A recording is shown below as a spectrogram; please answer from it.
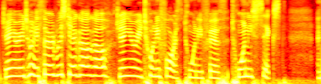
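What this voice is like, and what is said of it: Slightly out of breath. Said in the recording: “we're live, so I'm a little bit out of breath.”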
